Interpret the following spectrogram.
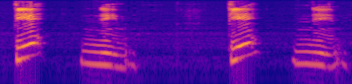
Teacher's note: Mayor fuerza de voz en tie, es decir, en la penúltima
